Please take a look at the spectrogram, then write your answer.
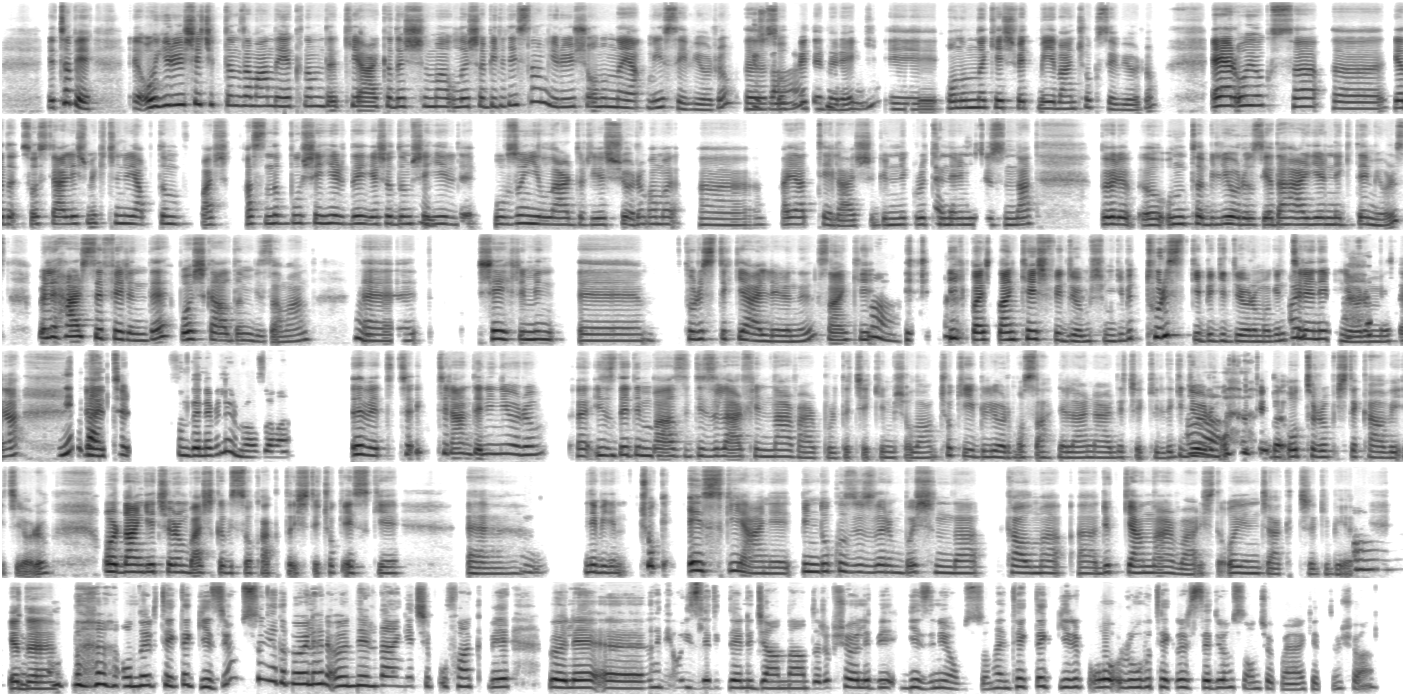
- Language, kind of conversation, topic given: Turkish, podcast, Boş zamanlarını değerlendirirken ne yapmayı en çok seversin?
- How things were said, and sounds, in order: other background noise; tapping; unintelligible speech; chuckle; chuckle; unintelligible speech; chuckle; chuckle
